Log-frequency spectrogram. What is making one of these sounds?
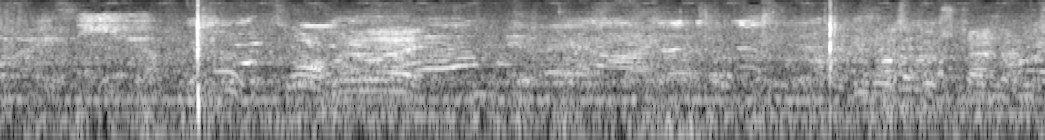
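A baseball smacks sharply into a catcher's mitt outdoors.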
